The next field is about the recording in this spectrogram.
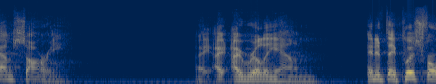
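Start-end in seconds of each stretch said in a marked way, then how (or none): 0.0-3.2 soft, low, heartfelt sorry; mean every word, quietly; sincere apology. Shown as a demonstration. Preacher showing a plain heartfelt apology, soft and low. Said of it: "Try to just say".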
